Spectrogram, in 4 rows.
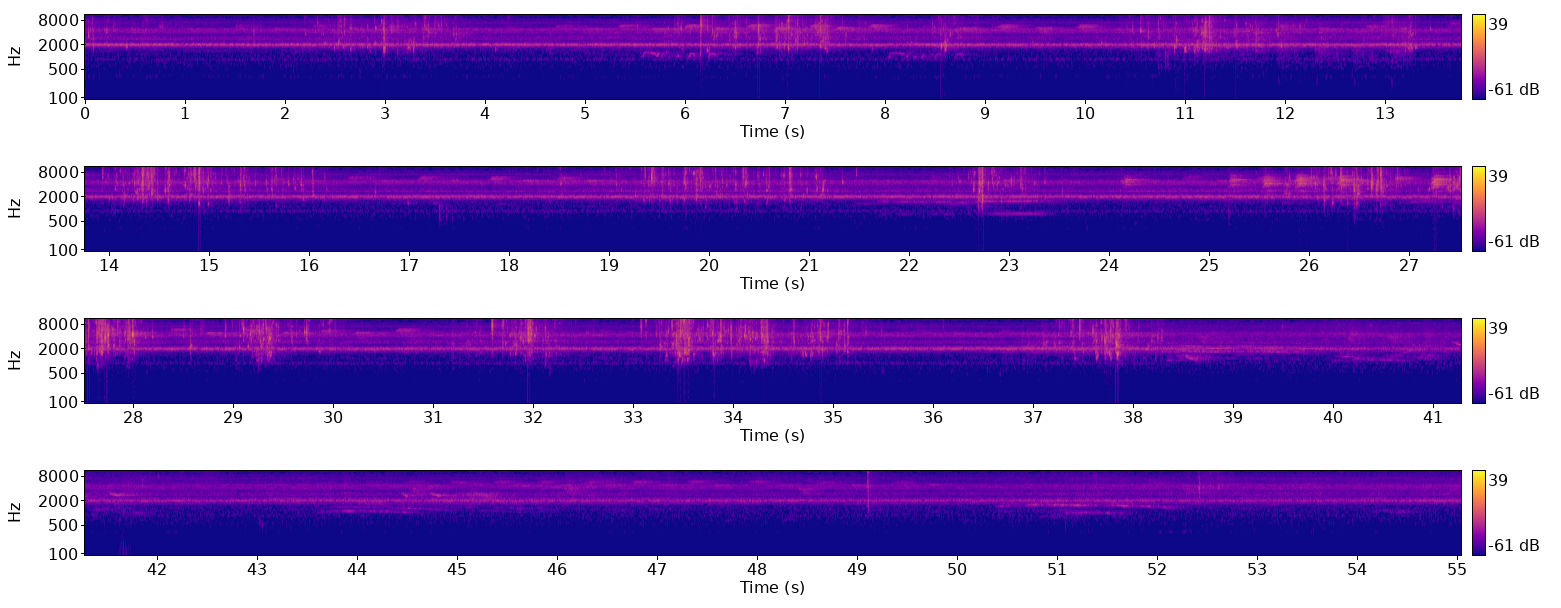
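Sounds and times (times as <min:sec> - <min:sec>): hands washing prawns in water: 0:06.1 - 0:07.7, 0:10.5 - 0:12.0, 0:13.9 - 0:16.1, 0:19.2 - 0:21.4, 0:22.5 - 0:23.2, 0:25.8 - 0:30.0, 0:31.3 - 0:32.3, 0:33.1 - 0:35.3, 0:37.1 - 0:38.3.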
